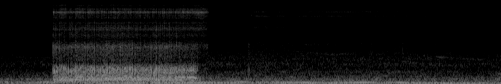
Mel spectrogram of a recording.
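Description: A loud rattling snore from a sleeping pug puppy, followed by quieter noisy breathing.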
